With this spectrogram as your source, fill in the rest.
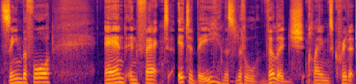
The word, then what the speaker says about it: Ytterby: So there was, and is, I guess, a small village in Sweden that goes by the name of Ytterby. And forgive my Swedish pronunciation there, but it is spelt Y-T-T-E-R-B-Y.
